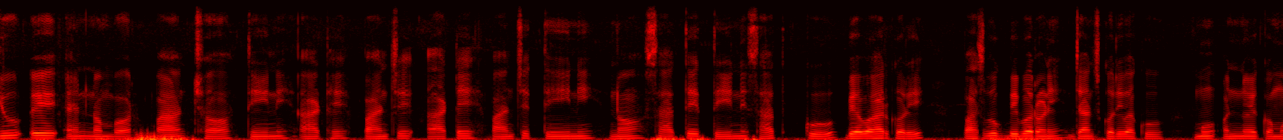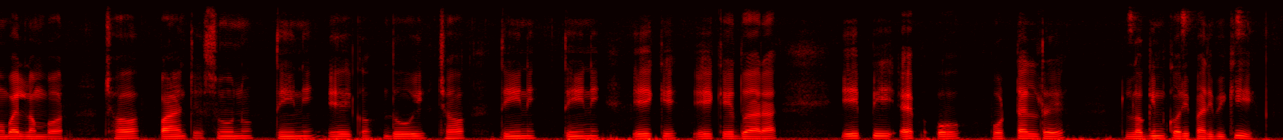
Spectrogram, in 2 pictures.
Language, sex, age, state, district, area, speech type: Odia, male, 30-45, Odisha, Cuttack, urban, read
